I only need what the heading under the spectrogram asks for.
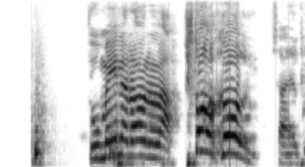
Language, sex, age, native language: Icelandic, male, 13, Icelandic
